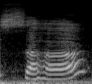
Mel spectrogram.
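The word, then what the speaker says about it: सः: इसको बोलेंगे सह एव महान चित्रकार। ठीक है? विसर्ग लगा है ना? ह का उच्चारण आता है।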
